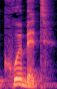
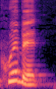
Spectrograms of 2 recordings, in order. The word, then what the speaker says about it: Qubit: might remember me reviewing the new Qubit, as I'm pronouncing it, Q-U-B-I-T.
